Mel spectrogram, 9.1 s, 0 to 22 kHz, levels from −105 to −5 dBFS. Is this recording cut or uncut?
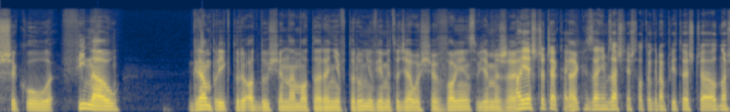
uncut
